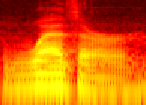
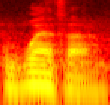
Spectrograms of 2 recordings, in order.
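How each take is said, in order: First: An R sound is heard at the end. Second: No R sound is heard at the end. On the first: The speaker calls it wrong. "she was pronouncing it in every word" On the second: The speaker calls it right. "pronounced a bit more like weather"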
